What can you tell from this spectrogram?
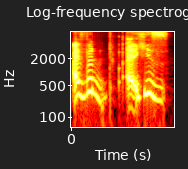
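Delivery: high, loud, hammed-up funny voice; funny theatrical character. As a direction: ham it up loud and high, like a stage adventurer. Plays a funny theatrical character in game.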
